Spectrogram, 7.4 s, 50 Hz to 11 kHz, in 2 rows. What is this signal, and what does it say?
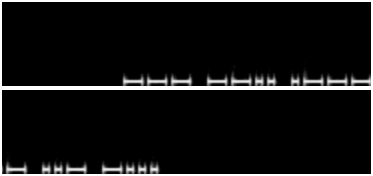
Morse code, heard as a keyed tone, about 20 wpm, 700 Hz. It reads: OZ1UB
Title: DXCC-100 Call Signs - 5 Characters - Repeated 2x - 20wpm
